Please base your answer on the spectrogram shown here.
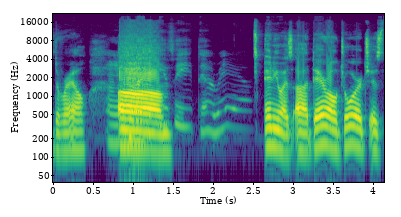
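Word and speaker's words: Darryl: me going into uh what's his face it's pronounced derell anyways uh Daryl George is the most recent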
